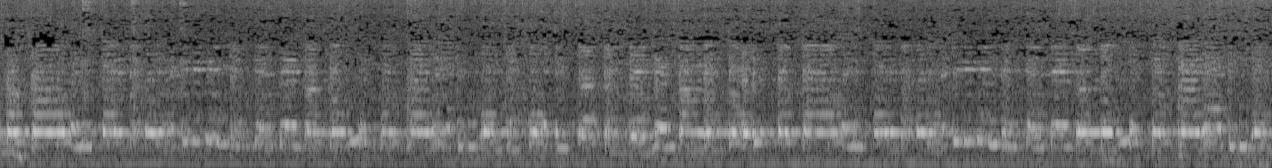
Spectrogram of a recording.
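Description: Battery-powered dancing robot toy playing its built-in electronic melody, a simple synthetic tune stepping from note to note without a break.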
